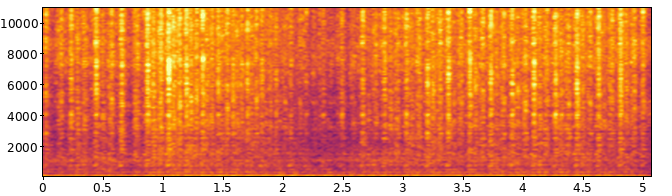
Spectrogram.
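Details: 1979 Chevrolet C10 V8 after plug replacement, timing believed correct, no blue smoke: heavy deep idle with stumbling uneven lope and dropped exhaust beats, missing on several cylinders; root cause not found.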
